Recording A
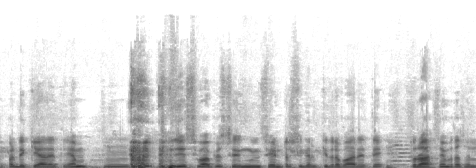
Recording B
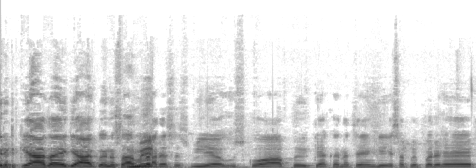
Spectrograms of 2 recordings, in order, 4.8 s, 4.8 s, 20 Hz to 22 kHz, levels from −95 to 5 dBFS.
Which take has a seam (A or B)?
B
